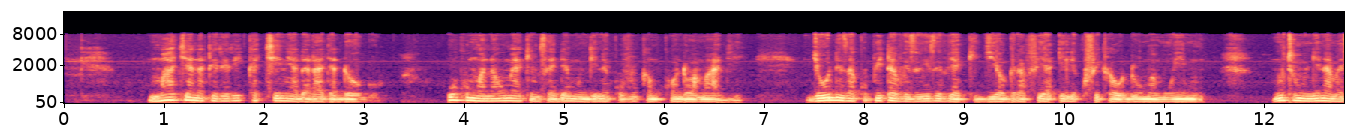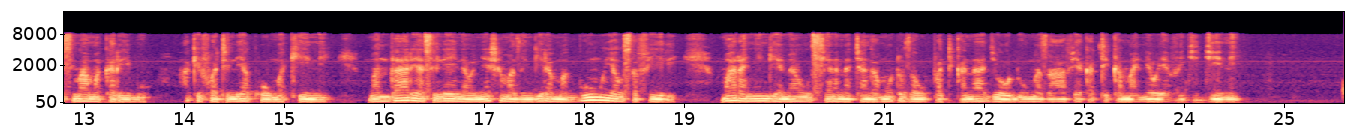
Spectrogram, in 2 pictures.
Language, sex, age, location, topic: Swahili, male, 18-24, Kisumu, health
